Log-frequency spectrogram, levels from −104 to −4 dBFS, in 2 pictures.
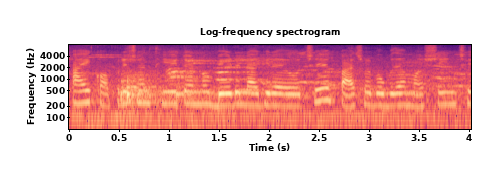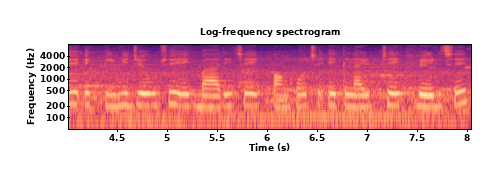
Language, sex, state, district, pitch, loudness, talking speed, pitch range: Gujarati, female, Gujarat, Gandhinagar, 215 Hz, -19 LUFS, 225 wpm, 205-230 Hz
